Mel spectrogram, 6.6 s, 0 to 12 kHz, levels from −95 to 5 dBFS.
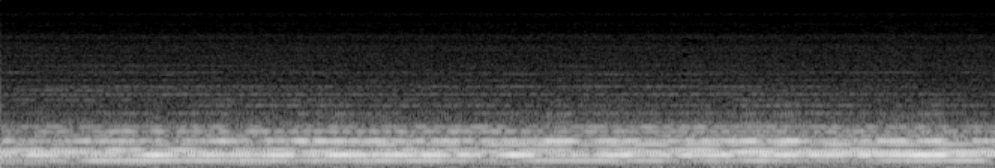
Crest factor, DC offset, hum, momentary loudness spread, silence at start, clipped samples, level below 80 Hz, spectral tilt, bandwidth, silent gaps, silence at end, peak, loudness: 12 dB; 0.1%; none; 5 LU; 0 s; under 0.1%; -52 dBFS; -13.5 dB/octave; 2.1 kHz; none; 0 s; -2 dBFS; -15 LUFS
